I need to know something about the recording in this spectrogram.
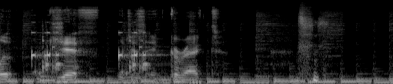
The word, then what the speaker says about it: GIF: You you pronounce it with a J instead of a G. A G. What? And this time RFI. I don't know. GIF.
